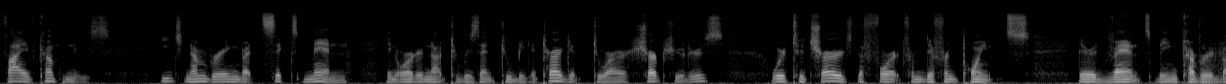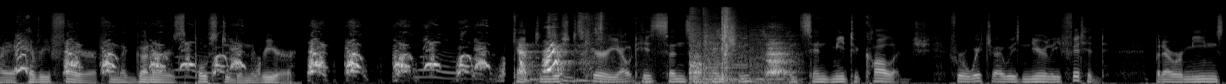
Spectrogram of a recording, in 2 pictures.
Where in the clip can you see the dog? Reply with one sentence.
The dog can be heard from 11.8 to 20.2 s.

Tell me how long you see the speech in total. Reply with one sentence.
You can hear the speech for 22 seconds altogether.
